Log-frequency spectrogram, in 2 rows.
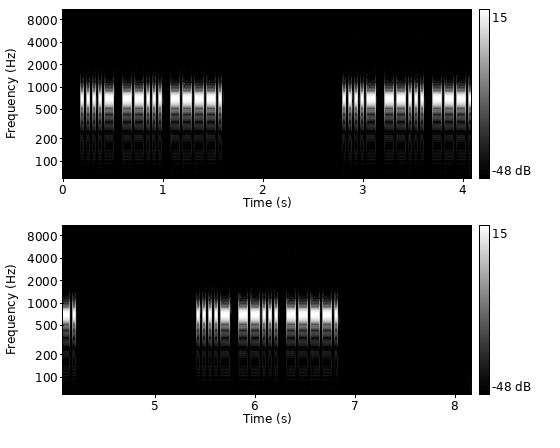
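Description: Morse code sent at 40 wpm as a steady tone of about 700 Hz, keying the number 479 (....- --... ----.) three times, in three bursts about a second apart.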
